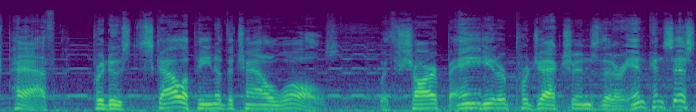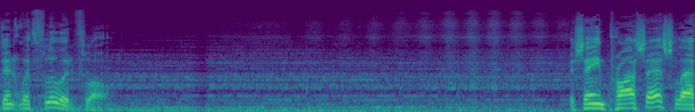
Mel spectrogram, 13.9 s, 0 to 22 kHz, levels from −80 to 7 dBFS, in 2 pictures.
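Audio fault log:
4.70 to 4.81 s and 8.88 to 9.04 s, AAC frame loss with concealment. Two brief smeared, noisy patches replace the audio. The decoder rebuilt missing frames from the last good spectrum, so detail blurs. The gaps fit about two and three lost frames.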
